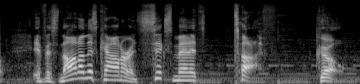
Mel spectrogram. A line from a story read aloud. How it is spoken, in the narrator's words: he'd shout, well, state, but it certainly felt like a shout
